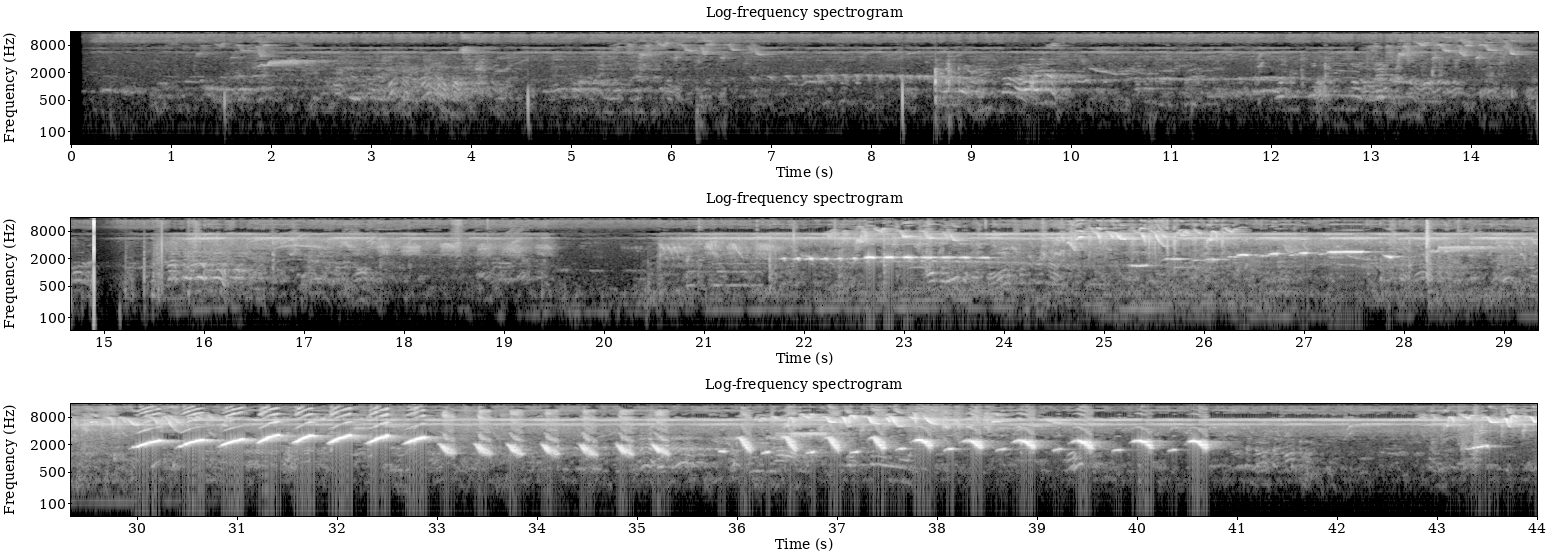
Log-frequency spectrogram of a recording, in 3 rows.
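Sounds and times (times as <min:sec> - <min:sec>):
bird whistling song: 0:20.6 - 0:41.0, 0:42.9 - 0:44.0.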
